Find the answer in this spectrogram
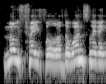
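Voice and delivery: booming, loud resounding voice. Voicing a voice that greets the party as a door opens: booming voice. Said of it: "this booming voice says".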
